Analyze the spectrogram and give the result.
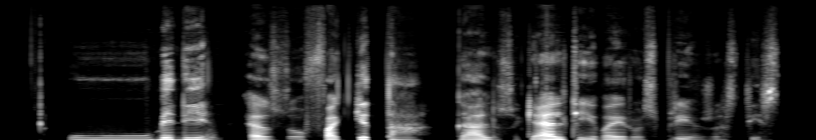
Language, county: Lithuanian, Tauragė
